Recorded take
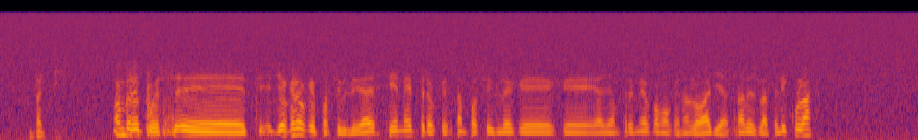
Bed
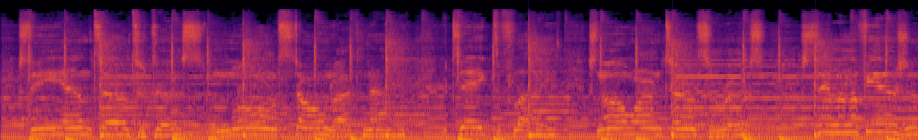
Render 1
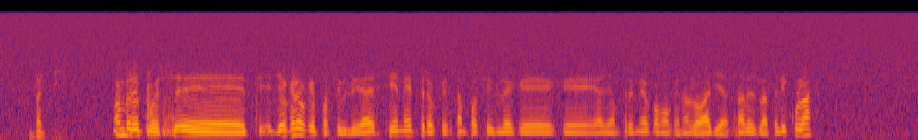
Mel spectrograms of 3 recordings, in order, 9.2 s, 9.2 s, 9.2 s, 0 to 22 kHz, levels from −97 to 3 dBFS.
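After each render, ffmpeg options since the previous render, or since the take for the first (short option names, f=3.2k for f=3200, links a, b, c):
-af "bandreject=f=50:t=h:w=4,bandreject=f=100:t=h:w=4"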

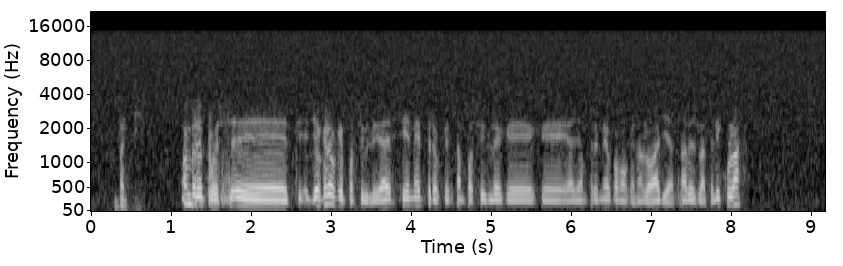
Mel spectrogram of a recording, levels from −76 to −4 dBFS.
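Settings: -af "afftdn=nr=12:nf=-37"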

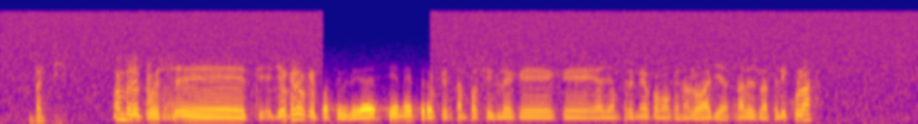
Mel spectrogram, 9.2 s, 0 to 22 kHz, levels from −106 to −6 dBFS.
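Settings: -filter_complex "[0:a]asplit=3[a][b][c];[a]afade=t=out:st=3.21:d=0.02[d];[b]lowpass=f=510:t=q:w=3.8,afade=t=in:st=3.21:d=0.02,afade=t=out:st=4.29:d=0.02[e];[c]afade=t=in:st=4.29:d=0.02[f];[d][e][f]amix=inputs=3:normalize=0"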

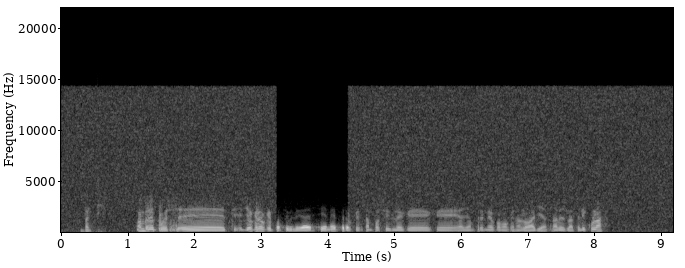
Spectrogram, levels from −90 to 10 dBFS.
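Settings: -af "volume=-1.5dB"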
